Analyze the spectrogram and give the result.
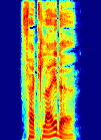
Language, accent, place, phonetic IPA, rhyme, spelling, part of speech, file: German, Germany, Berlin, [fɛɐ̯ˈklaɪ̯də], -aɪ̯də, verkleide, verb, De-verkleide.ogg
- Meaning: inflection of verkleiden: 1. first-person singular present 2. singular imperative 3. first/third-person singular subjunctive I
